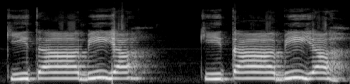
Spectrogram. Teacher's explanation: آخر میں ہا کی ساؤنڈ کو واضح کریں گے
